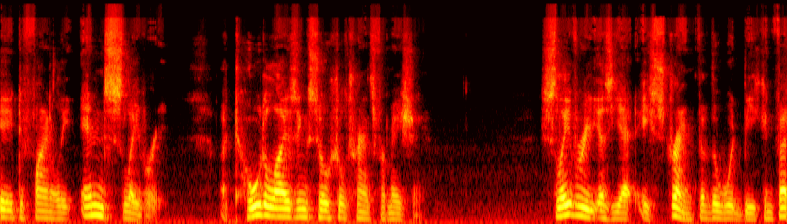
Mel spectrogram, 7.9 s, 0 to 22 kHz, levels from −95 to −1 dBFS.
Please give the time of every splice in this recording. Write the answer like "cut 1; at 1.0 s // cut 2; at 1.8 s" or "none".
none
